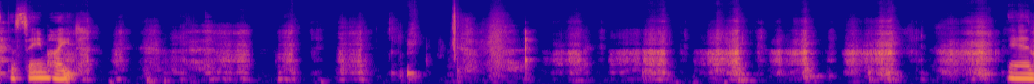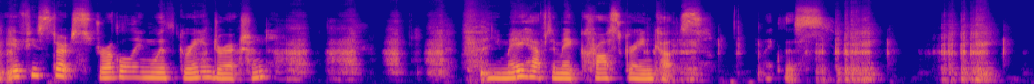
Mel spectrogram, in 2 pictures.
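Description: A chisel shaves and scrapes through wood in short strokes.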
